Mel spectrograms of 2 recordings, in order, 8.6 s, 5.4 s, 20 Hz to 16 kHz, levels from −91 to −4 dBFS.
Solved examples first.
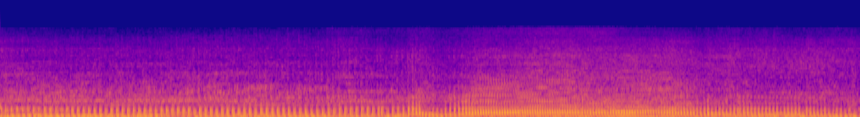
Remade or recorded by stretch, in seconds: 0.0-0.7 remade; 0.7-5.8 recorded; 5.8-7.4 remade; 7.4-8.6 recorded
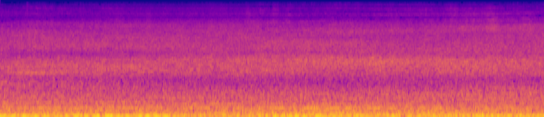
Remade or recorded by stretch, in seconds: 0.0-1.1 recorded; 1.1-2.5 remade; 2.5-5.4 recorded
